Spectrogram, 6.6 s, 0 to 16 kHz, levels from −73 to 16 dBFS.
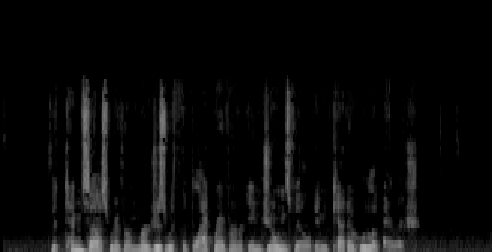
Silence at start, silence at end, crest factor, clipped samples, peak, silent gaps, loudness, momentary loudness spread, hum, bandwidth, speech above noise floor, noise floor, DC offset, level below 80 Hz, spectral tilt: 0.7 s; 1.05 s; 18 dB; under 0.1%; -6 dBFS; none; -24 LUFS; 14 LU; none; 11.5 kHz; 36 dB; -60 dBFS; under 0.1%; -54 dBFS; -6 dB/octave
